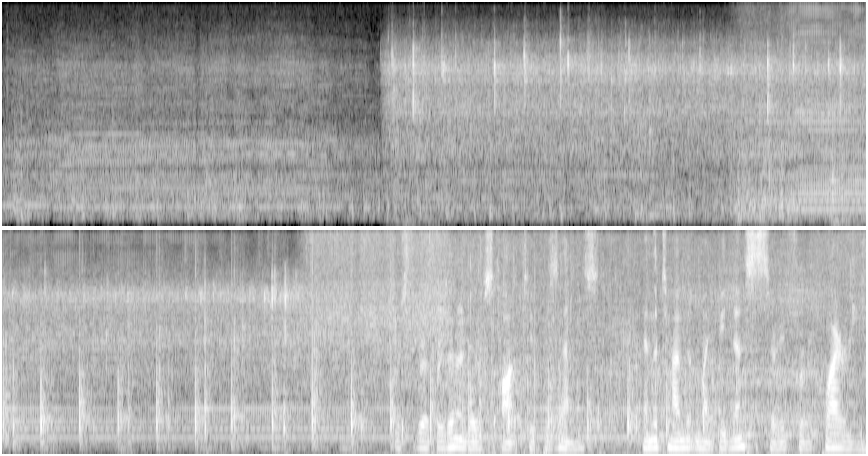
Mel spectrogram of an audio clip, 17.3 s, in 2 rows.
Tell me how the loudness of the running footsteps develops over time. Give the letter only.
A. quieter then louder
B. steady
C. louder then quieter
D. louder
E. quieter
B.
